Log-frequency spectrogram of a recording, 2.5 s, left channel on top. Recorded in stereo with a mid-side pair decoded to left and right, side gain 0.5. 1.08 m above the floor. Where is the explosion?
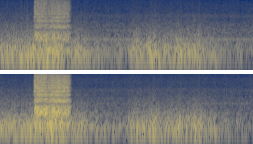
55° right.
